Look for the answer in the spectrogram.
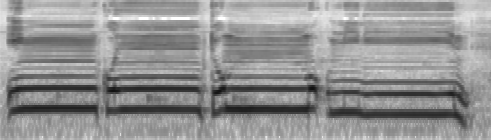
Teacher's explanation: ان كنتم، في هنا غنه اخفاء النون الساكنه مع الكاف، وبعدين غنه اخفاء تاني من النون الساكنه مع التاء اللي بعدها، وبعدين في غنه الميم الساكنه مع الميم اللي بعدها اللي هي ان كنتم مؤمنين.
